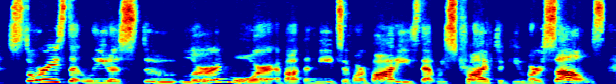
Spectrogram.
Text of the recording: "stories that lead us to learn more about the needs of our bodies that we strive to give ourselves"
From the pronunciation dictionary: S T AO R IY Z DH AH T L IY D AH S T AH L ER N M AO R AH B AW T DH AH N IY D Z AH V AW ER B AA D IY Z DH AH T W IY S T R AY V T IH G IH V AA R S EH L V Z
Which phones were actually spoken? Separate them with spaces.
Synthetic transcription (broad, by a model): S T AO R IY Z DH AH T L IY D AH S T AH L ER N M AO R AH B AW T DH AH N IY D Z AH V AW ER B AA D IY Z DH AH T W IY S T R AY V T IH G IH V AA R S EH L V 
